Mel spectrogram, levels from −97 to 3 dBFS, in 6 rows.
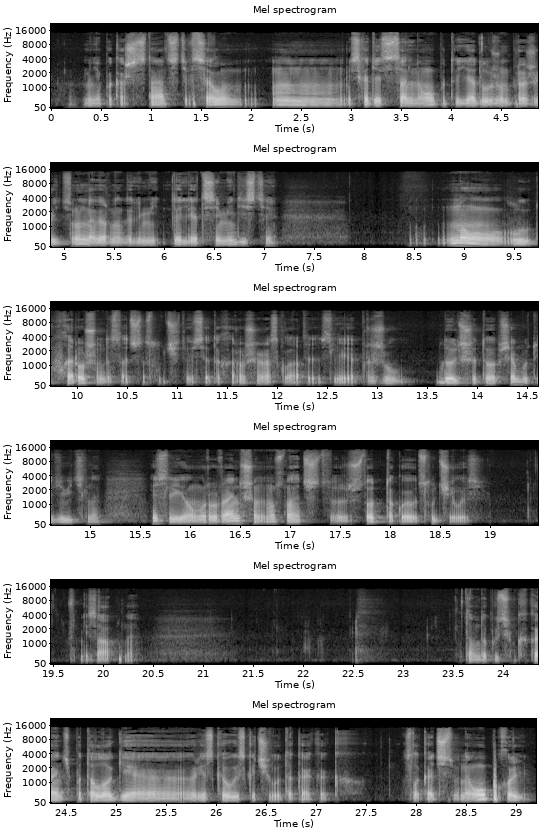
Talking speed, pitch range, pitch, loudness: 120 wpm, 80-95 Hz, 85 Hz, -23 LUFS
